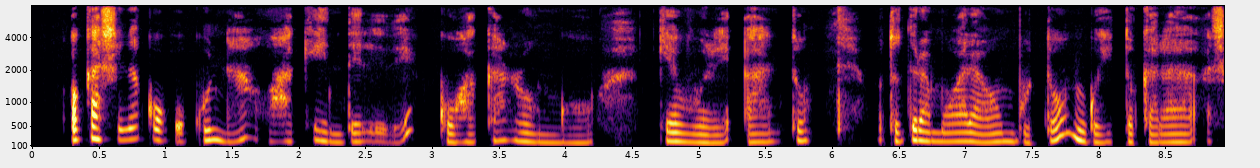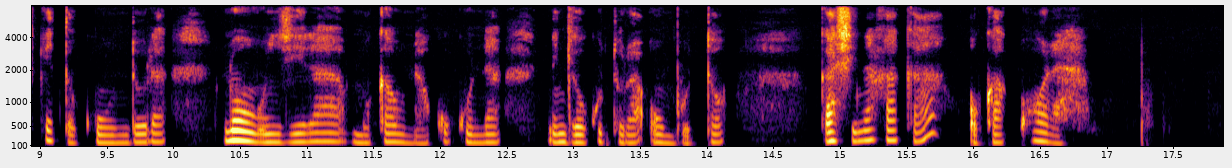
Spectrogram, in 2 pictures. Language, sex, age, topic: Oshiwambo, female, 25-35, agriculture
